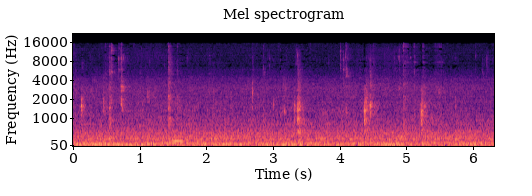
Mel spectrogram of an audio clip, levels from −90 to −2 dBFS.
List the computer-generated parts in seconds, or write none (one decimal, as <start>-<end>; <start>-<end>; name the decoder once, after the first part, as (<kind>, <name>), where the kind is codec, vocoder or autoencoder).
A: 0.0-3.6 (vocoder, Vocos); 5.0-6.3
